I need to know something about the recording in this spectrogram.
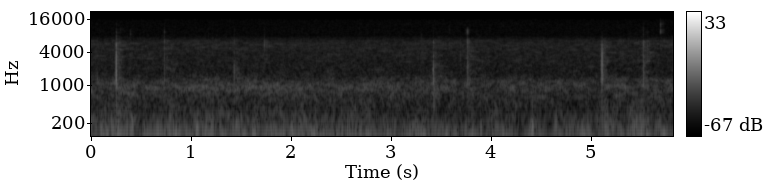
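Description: A bonfire crackles and pops.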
